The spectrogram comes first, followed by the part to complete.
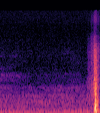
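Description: Quiet room tone, then a single sharp, loud knock near the end.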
